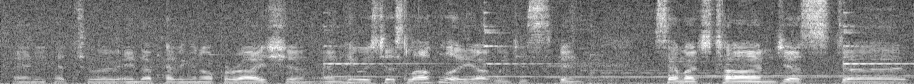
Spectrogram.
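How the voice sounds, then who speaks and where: A man is talking with audible room echo. Music plays in the background. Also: moderate pace. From Australia (Melbourne). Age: 50s. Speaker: university tutor. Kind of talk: interview. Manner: hesitant, many fillers.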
